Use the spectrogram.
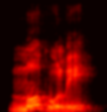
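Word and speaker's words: mogu li: for the negative particle even though it's written separately you pronounce them as one word imashli tu yeshli or for example can i help you moguli de pomochi or do we like ice cream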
